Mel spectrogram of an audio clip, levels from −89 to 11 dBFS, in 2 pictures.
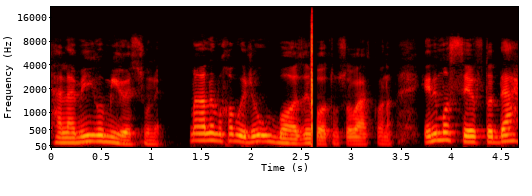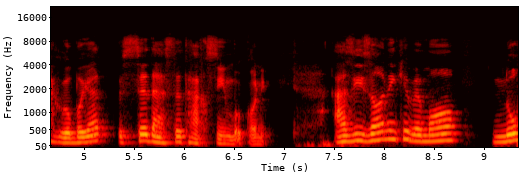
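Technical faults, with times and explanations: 2.60 to 2.67 s, wireless microphone squelch dropout: the radio link from the mic fades for a moment, so there's a short swell of hiss as the signal weakens, then the receiver's squelch decides the carrier is too weak and mutes its output outright, leaving a hole of near silence about 55 ms long before the link recovers and the speech comes straight back. That brief gate closing is what makes it sound like a clean gap.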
